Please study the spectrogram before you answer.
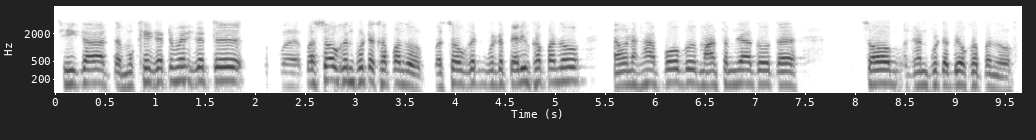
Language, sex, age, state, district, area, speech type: Sindhi, male, 60+, Gujarat, Kutch, urban, conversation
